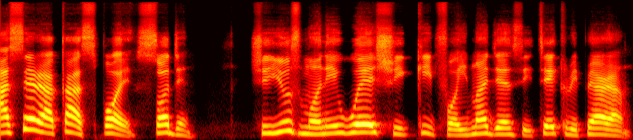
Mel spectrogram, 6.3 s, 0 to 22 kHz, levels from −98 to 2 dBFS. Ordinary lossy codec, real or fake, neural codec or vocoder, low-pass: none; fake; autoencoder, 48 kHz, 32 numbers a frame, DAC-VAE, trained on Japanese speech; none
